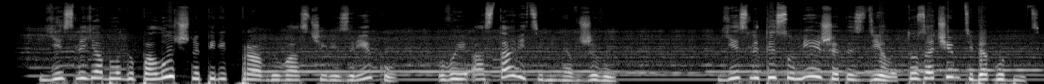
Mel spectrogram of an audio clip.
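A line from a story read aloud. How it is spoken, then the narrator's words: Plain, group reply. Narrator (Russian): ответили караванщики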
